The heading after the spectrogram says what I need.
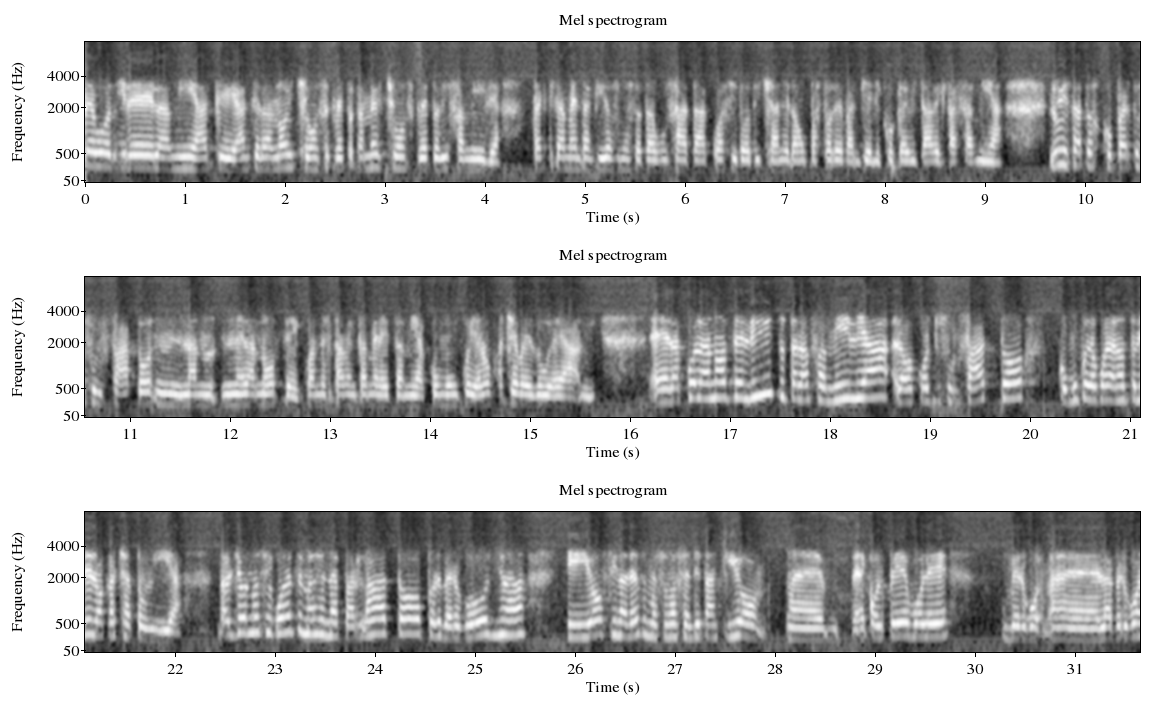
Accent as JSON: {"language": "Italian", "country": "Peru", "second_language": "Italian", "lives_now": "Italy", "said": "Adesso sì, infatti adesso quando vado nel mio paese Perù parlerò con tutti loro"}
